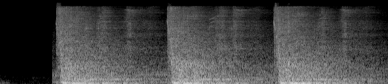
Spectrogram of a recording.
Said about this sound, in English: That gun sounded. It's a shotgun. Shotgun.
